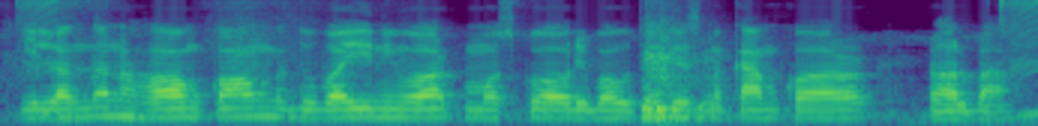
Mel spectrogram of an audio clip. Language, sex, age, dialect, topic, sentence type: Bhojpuri, male, 18-24, Southern / Standard, banking, statement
